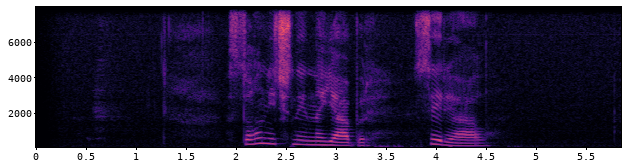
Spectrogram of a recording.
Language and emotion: Russian, neutral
